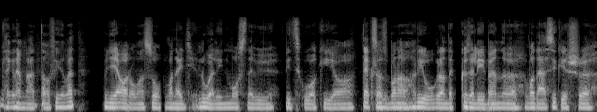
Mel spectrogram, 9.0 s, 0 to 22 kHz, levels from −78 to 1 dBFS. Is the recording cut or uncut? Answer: cut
